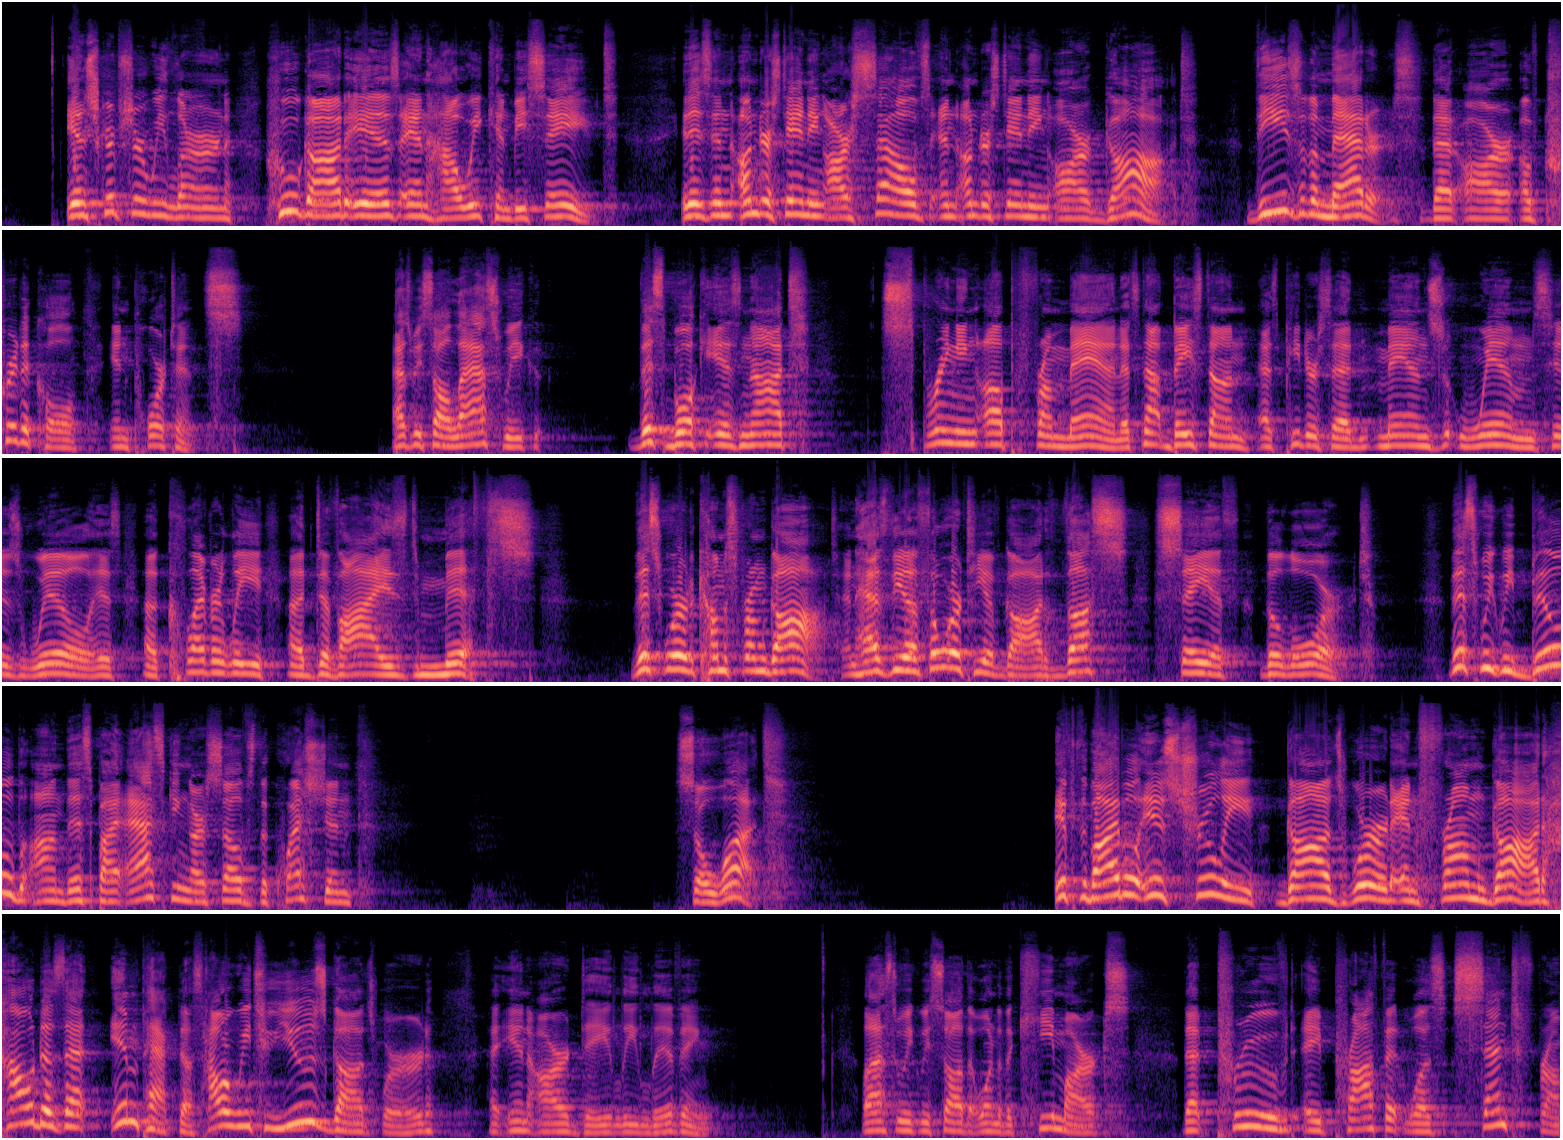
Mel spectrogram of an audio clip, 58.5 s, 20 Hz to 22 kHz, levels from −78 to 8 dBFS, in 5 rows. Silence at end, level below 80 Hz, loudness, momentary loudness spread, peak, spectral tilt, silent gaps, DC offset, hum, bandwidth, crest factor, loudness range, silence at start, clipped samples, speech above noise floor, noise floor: 0 s; -46 dBFS; -13 LUFS; 11 LU; 0 dBFS; -4 dB/octave; none; under 0.1%; none; 16.5 kHz; 14 dB; 9 LU; 0.5 s; 0.3%; 63 dB; -76 dBFS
